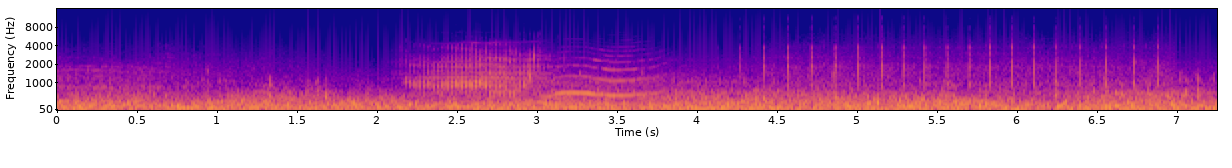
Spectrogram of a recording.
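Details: Humpback whale song in deep ocean ambience: a short noisy burst, then a bright tone that curls upward near three seconds, followed by a rapid train of clicking pulses lasting about three seconds.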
